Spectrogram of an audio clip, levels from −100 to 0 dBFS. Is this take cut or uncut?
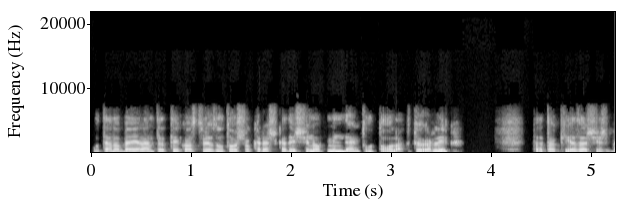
cut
